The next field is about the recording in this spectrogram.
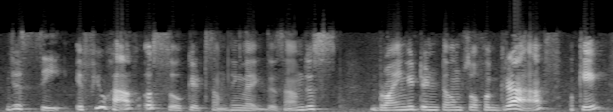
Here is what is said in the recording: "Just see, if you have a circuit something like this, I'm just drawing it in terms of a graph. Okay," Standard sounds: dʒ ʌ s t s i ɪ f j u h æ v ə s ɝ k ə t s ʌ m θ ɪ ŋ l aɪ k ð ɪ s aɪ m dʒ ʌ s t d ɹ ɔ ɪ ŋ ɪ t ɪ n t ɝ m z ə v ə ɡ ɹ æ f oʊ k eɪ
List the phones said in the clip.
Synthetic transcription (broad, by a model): dʒ ʌ s t s i ɪ f j u h æ v ə s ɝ k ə t s ʌ m t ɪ ŋ l aɪ k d ɪ s aɪ m dʒ ʌ s t d ɹ ɔ ɪ ŋ ɪ t ɪ n t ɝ m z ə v ə ɡ ɹ æ f oʊ k eɪ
